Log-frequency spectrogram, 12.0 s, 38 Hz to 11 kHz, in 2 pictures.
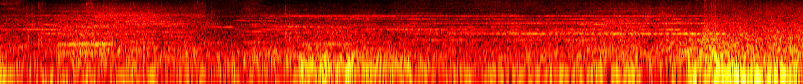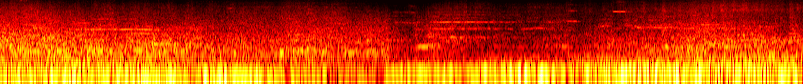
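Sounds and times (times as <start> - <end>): train rumbling: 0.0 - 12.0
heavy grinding crash: 4.7 - 12.0.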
